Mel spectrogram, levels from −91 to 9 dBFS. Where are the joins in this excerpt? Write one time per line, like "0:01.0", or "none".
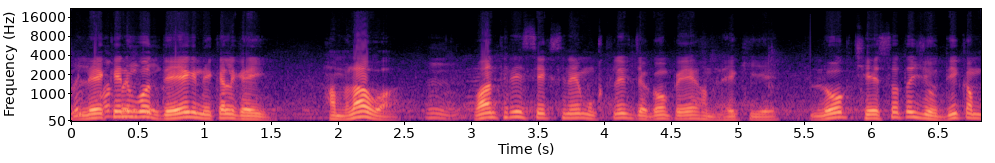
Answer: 0:01.6
0:05.5

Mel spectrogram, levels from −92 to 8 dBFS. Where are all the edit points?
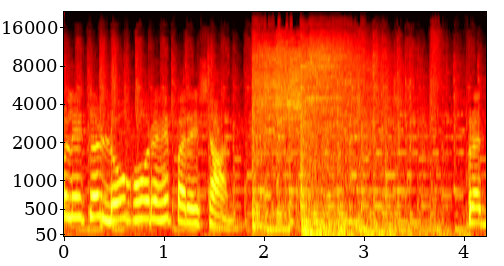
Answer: none

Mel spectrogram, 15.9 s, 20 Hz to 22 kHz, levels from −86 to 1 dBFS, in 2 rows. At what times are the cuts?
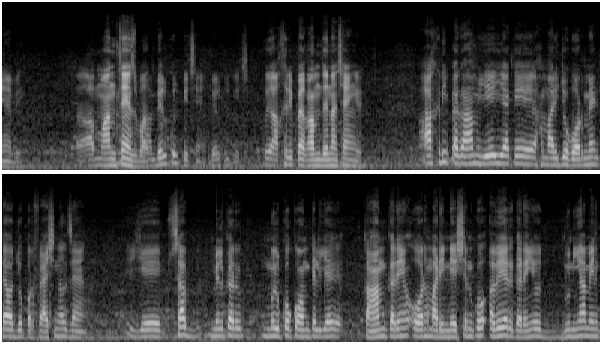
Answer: none

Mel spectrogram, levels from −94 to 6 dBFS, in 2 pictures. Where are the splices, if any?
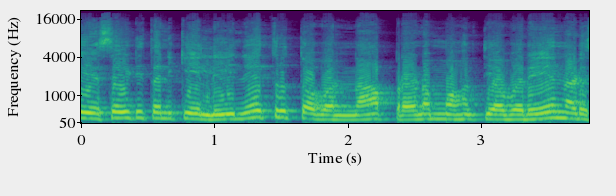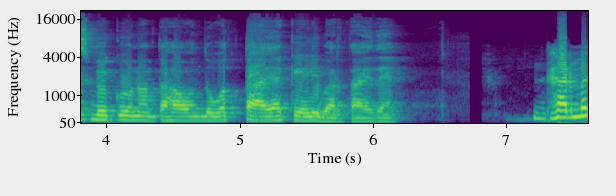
0:06.7

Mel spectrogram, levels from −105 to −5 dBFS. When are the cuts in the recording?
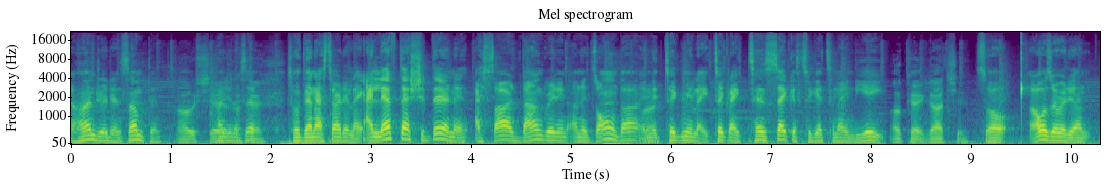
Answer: none

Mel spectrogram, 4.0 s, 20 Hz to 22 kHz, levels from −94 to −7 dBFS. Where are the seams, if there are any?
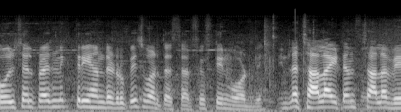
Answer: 0:02.9

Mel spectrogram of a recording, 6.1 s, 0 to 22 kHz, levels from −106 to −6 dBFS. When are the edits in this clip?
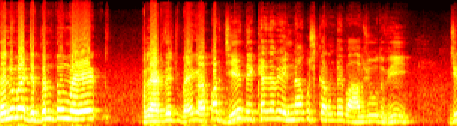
0:02.6

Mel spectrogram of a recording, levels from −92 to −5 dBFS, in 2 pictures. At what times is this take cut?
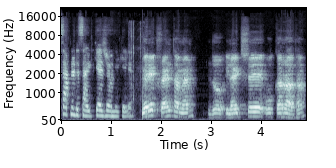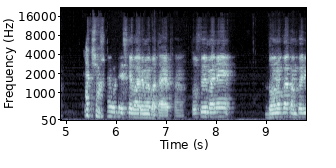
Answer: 0:01.6

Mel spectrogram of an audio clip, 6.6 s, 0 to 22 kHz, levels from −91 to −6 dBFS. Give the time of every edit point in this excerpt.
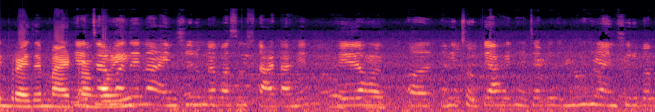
none

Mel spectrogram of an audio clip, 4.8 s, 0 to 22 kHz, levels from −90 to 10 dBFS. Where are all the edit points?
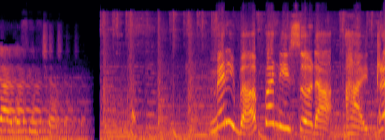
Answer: none

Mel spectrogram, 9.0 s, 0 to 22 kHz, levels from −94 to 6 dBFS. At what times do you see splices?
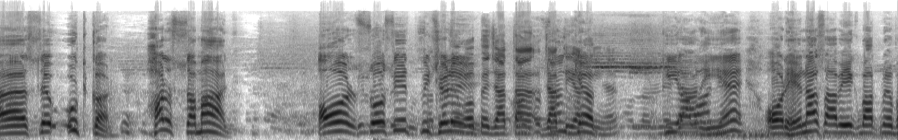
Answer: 0:07.1

